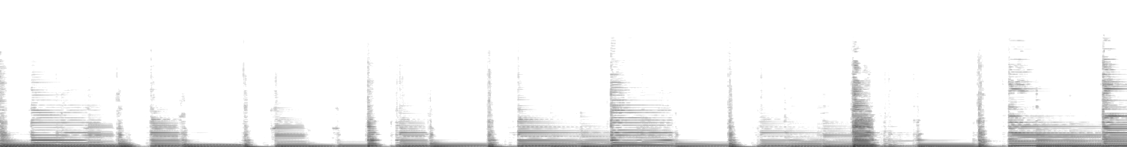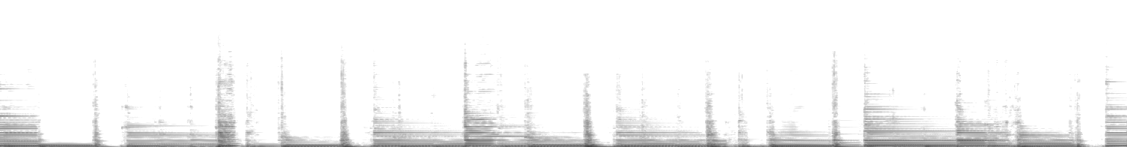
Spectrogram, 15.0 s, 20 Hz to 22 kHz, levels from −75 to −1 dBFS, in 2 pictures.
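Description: Music, with no technical faults heard anywhere in the clip.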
